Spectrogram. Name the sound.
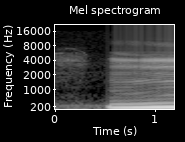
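cattle mooing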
